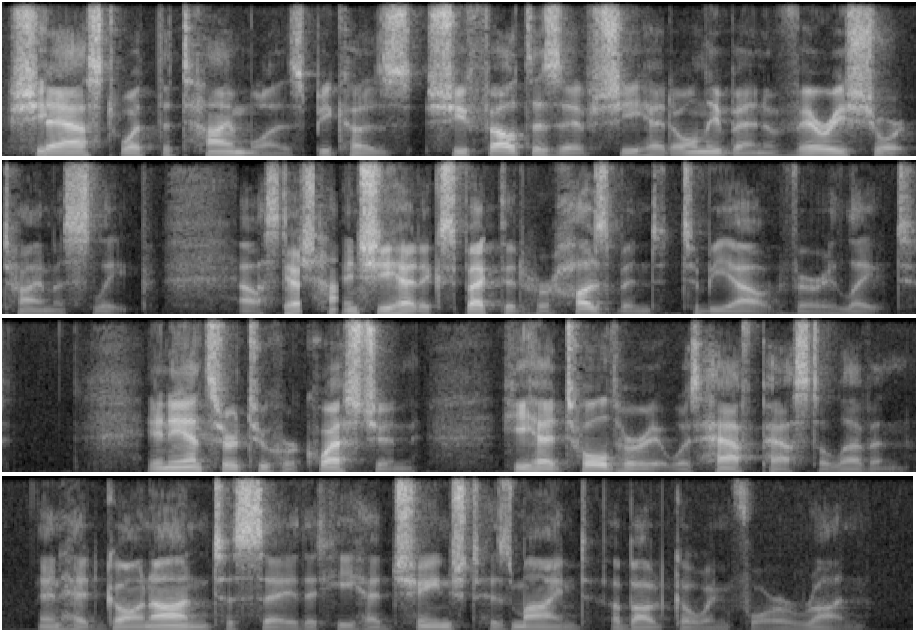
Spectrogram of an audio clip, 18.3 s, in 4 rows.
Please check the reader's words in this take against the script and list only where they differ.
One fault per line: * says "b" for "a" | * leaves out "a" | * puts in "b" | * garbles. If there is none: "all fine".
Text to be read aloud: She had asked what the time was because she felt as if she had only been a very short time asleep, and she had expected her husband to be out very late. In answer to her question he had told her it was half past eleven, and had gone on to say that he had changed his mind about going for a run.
* leaves out "had"
* garbles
